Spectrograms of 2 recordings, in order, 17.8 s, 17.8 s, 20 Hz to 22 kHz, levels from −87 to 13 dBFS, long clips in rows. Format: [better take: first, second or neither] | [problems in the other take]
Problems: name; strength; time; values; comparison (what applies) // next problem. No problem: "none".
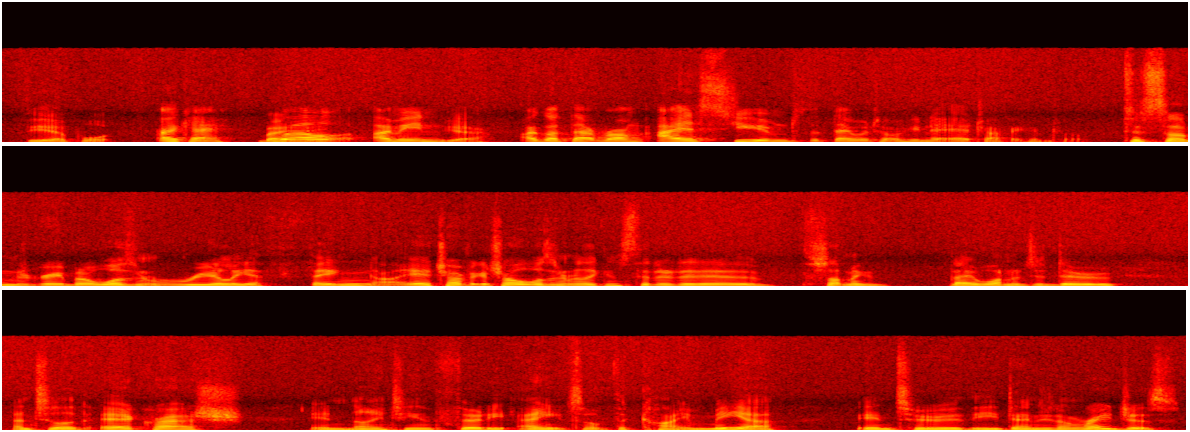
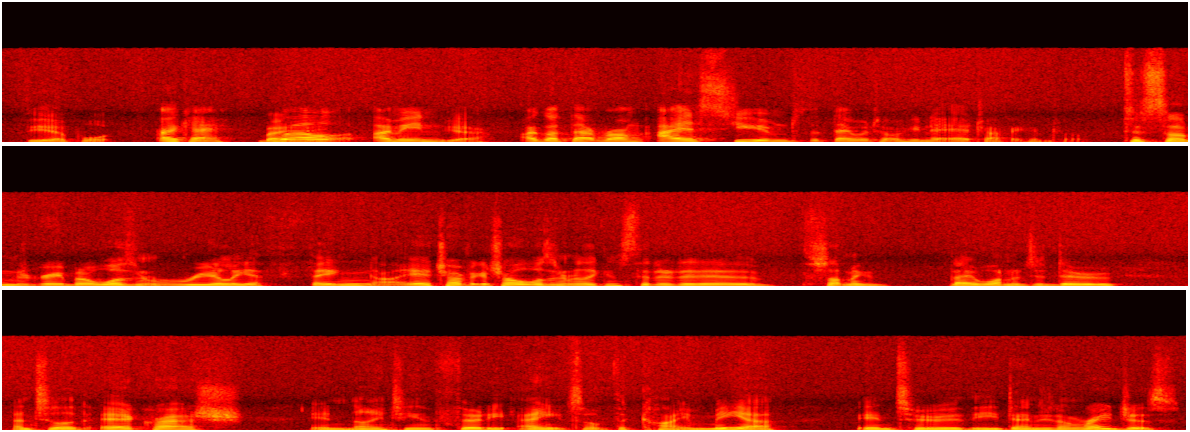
neither | hiss; noticeable; throughout; 20 dB below the speech; the same in both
